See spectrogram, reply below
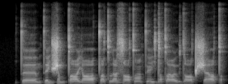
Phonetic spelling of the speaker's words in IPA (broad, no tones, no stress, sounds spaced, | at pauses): t̪ ɜː m t̪ ɛ j ʒ ə m tˤ æ j ɑː t̪ ə tˤ l ɛ z ɑ tˤ æ̃ t̪ ɛ̃ j d æ tˤ j uː d ɑː tˤ ʃ æ tˤ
